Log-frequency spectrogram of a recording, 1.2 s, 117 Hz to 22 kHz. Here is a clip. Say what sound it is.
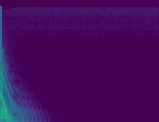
Arturia Drumbrute Analogue Drums sampled and compressed through Joe Meek C2 Optical Compressor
